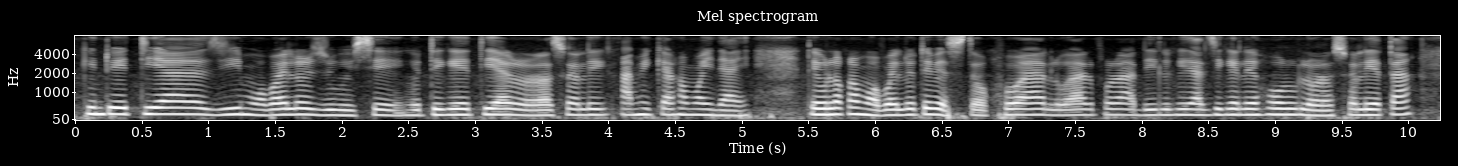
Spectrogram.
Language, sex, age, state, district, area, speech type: Assamese, female, 45-60, Assam, Nalbari, rural, spontaneous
